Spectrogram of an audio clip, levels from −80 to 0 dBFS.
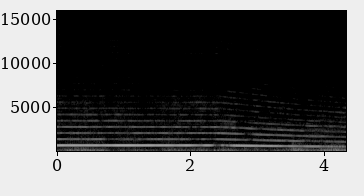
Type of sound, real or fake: real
